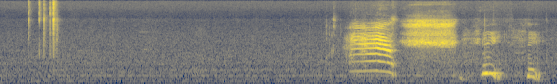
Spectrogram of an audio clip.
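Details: Domestic cat meowing indoors while having its claws clipped, one of two cats groomed around the New Year; a short harmonic meow, then a noisy burst and two brief softer mews, in an otherwise quiet room.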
